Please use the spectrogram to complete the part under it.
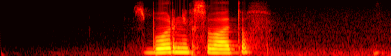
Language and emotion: Russian, neutral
